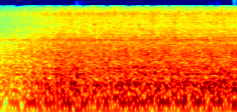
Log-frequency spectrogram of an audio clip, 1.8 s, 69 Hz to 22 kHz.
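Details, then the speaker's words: 1988 Jeep XJ 4.0 six after new rod bearings and lifters to cure a knock: steady, even smooth quiet idle with no knocking or ticking, injectors audible; normal idle, knock cured. "Anyway, you can hear it smooth and quiet,"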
